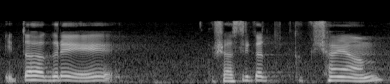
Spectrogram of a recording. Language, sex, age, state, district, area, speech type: Sanskrit, male, 60+, Uttar Pradesh, Ghazipur, urban, spontaneous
